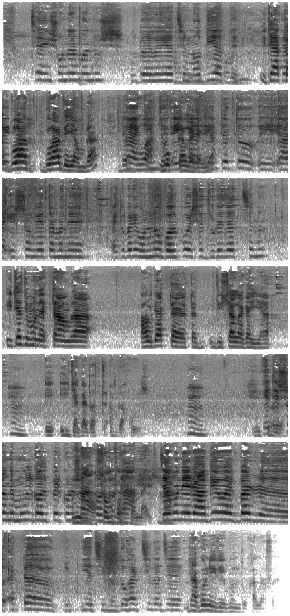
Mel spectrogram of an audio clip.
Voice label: Conversation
